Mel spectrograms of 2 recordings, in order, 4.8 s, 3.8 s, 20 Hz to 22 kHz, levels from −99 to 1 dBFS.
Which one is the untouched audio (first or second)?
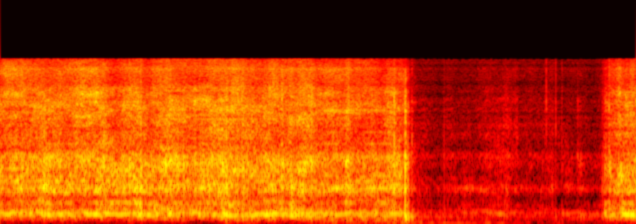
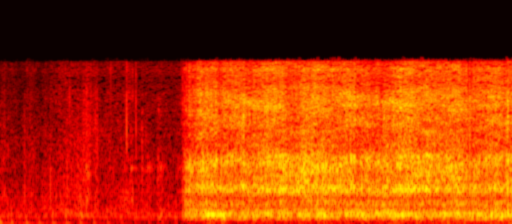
second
